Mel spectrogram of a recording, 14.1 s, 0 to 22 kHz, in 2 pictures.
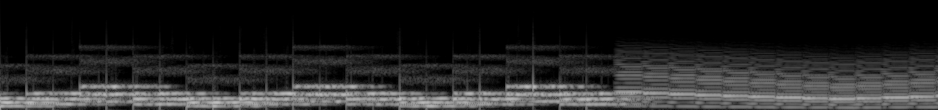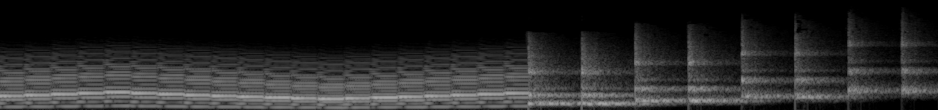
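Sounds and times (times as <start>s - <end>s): percussive synth hits: 11.0s - 14.0s.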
